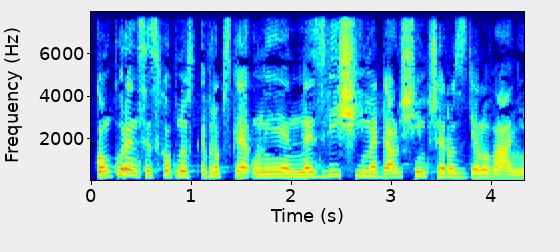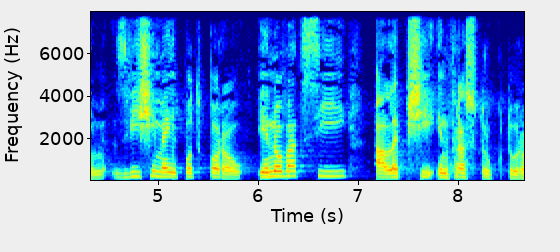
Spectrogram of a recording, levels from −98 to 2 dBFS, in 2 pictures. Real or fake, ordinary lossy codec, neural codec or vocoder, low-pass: real; none; none; none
